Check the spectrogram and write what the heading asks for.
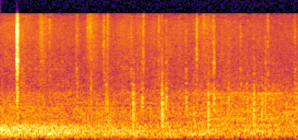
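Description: A steady low rumble of a car engine fills an outdoor gas station forecourt, with scattered light clicks and knocks popping up over the constant hum. No one speaks.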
